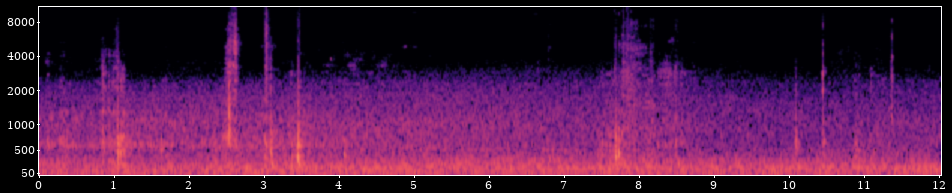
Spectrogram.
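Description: Several short knocks and bumps as a large bird feeder is lifted, turned and set down on a table, over a steady low mechanical hum.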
